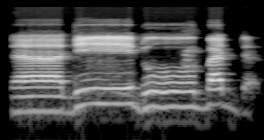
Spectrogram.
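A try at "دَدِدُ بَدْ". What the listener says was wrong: Bade, jangan ditahan. Dadidu bade.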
